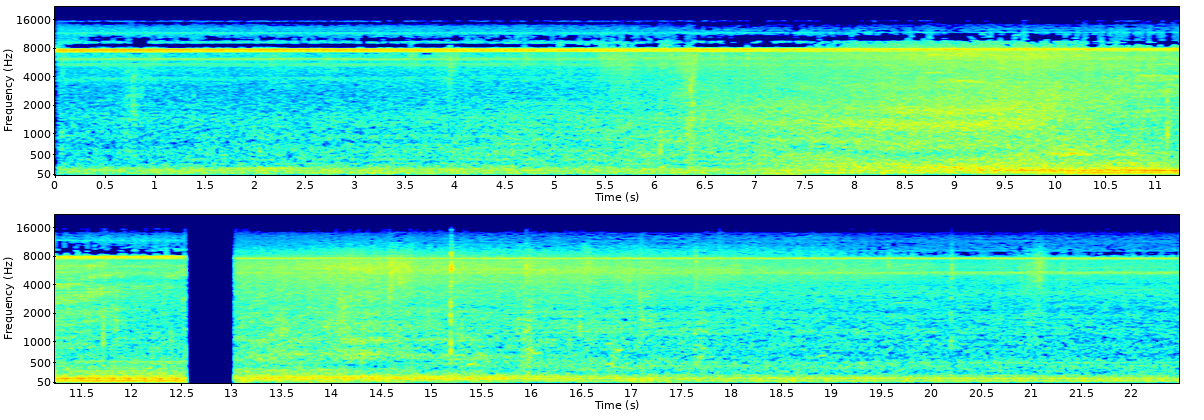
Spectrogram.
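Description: A motor vehicle's engine running close by, its low hum growing louder toward the middle, over a steady outdoor background. It cuts off abruptly at an edit, and a quieter, similar background follows.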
